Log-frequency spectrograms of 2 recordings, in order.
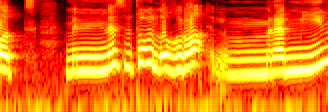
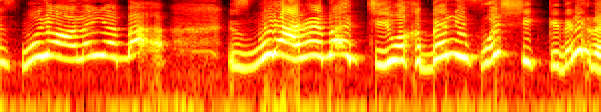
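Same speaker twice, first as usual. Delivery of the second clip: playful exasperation; 9 semitones higher, 4 dB louder than usual. Real, not acted. Teasing impatient student.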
